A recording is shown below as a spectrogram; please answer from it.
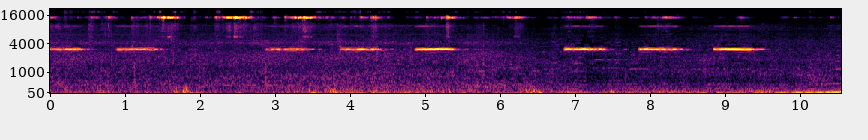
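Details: SpectrAlert Classic fire alarm horn at the Kahler Grand Hotel during a sprinkler alarm test: high, sharp beeps about once a second in short groups over low traffic rumble, with strobes flashing; going off every 11 seconds, possibly a supervisory alert, cause unknown.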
